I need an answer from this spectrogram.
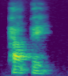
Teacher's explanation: where a word ends with an E sound like happy, it becomes I, happy. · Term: happy vowel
